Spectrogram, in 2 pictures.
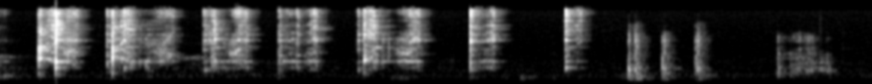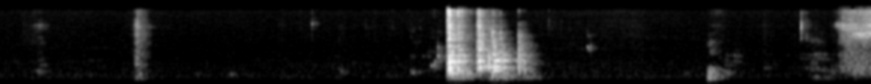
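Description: A spoon clinks and scrapes against a bowl while stirring Greek natural yogurt with other ingredients, a quick run of bright taps followed by scattered softer knocks, a pause and another burst of clatter.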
